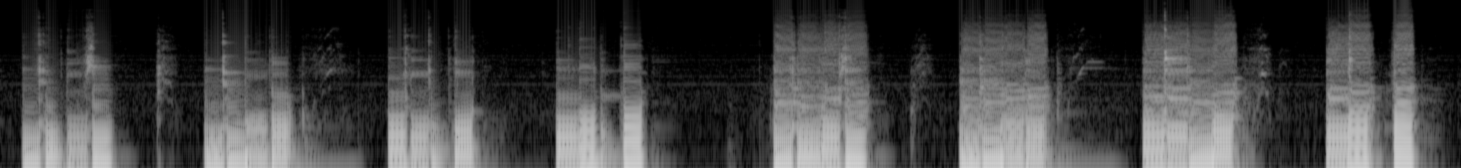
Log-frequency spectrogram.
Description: So, meine Version des Fishman Fission Powerchord FX ist fertig.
